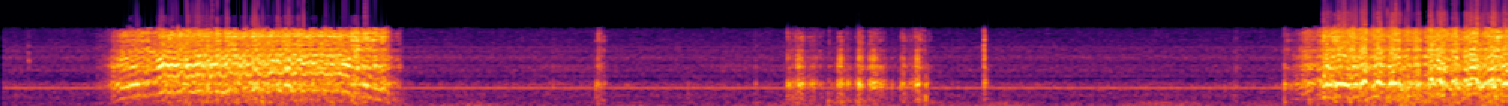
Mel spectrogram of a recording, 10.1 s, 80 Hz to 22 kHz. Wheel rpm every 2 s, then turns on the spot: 80, 40, 10, 0, 90.
2-6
